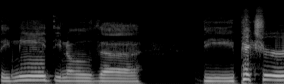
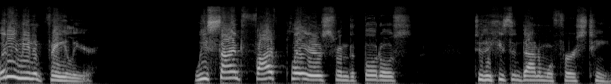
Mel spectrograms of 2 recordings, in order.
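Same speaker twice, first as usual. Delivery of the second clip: mock furious, angry, pissed-off tone; 3 semitones higher, 4 dB louder than usual. Retelling the head coach's reply to a question: imitating someone super pissed. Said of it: "super pissed".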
